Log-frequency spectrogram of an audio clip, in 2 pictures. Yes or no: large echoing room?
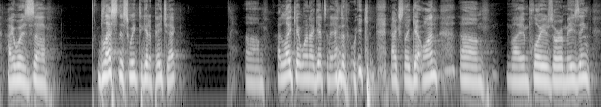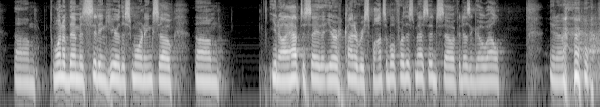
yes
